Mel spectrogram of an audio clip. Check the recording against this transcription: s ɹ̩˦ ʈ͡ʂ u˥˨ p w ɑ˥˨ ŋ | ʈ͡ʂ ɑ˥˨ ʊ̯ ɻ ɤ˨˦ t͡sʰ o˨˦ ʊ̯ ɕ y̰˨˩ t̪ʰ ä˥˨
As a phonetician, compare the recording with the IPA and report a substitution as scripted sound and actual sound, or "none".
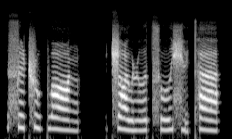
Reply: none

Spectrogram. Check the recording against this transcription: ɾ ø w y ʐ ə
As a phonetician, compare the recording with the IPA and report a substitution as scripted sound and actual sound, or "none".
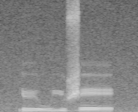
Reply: ə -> ɛ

